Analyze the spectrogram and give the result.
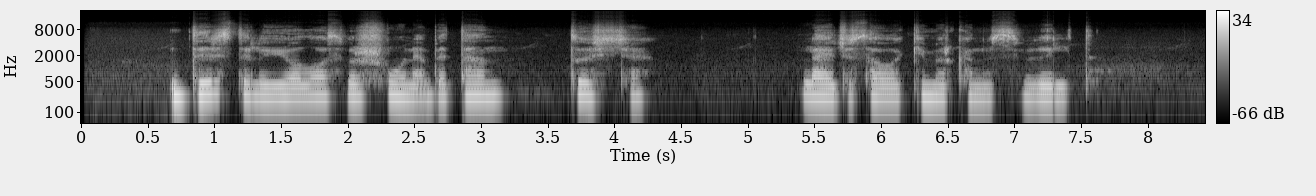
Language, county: Lithuanian, Klaipėda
